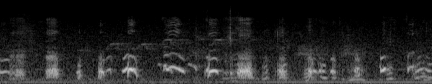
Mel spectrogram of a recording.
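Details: Three-week-old Standard Poodle puppies on their first day outdoors make a busy chorus of short whining squeaks and yelps, rising and falling, overlapping in quick bursts, with a steady low hum underneath.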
